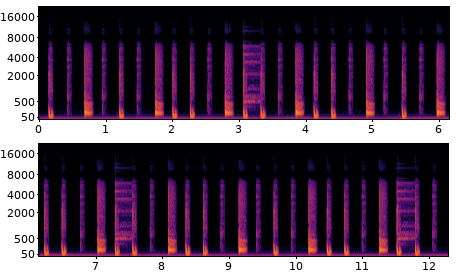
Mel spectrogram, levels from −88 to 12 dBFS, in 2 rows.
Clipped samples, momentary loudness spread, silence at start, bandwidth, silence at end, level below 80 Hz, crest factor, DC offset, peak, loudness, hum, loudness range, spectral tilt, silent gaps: under 0.1%; 12 LU; 0.15 s; 10.5 kHz; 0.2 s; -36 dBFS; 20 dB; 0.2%; -8 dBFS; -28 LUFS; none; 1 LU; -6.5 dB/octave; none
